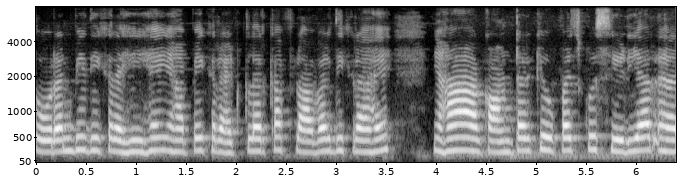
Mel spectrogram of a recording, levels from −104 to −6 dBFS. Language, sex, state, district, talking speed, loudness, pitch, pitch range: Hindi, female, Chhattisgarh, Bilaspur, 195 wpm, -17 LUFS, 235 Hz, 225-245 Hz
